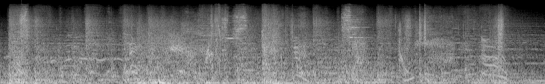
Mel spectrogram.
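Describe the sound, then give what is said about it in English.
A machete hacks at a tangle of vines in a loud, rapid series of sharp whacks and slashes that blur into a continuous, crashing clatter. “Clayton attacks with a machete. Tarzan falls into a tangle of vines. Clayton hacks at them.”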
